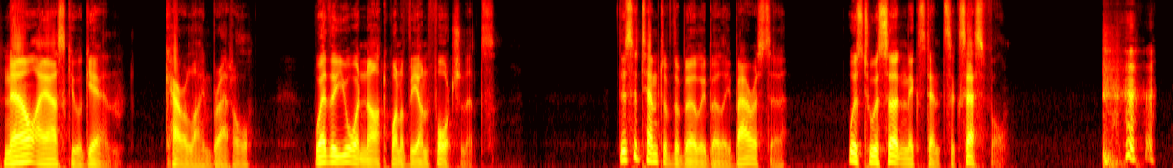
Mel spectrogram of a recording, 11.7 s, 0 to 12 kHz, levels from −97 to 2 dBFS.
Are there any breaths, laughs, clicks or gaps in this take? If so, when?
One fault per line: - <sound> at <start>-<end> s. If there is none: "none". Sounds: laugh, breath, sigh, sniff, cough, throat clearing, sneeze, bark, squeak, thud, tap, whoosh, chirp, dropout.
- laugh at 11.0-11.6 s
